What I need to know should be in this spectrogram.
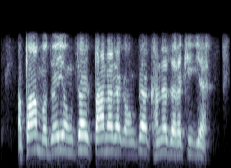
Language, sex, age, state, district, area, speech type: Manipuri, male, 60+, Manipur, Kangpokpi, urban, conversation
